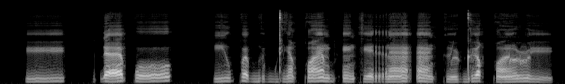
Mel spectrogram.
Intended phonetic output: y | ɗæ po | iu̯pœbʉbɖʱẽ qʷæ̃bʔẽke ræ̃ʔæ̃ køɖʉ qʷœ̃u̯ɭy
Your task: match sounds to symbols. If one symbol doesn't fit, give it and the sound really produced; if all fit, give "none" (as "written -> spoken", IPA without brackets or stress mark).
ø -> ʉ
